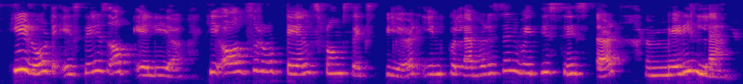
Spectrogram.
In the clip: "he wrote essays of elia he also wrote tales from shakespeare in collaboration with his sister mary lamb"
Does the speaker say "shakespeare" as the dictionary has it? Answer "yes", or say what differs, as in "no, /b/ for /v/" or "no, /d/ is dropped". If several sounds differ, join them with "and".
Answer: no, /s/ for /ʃ/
